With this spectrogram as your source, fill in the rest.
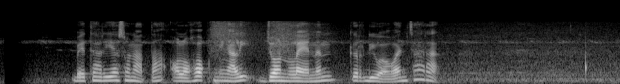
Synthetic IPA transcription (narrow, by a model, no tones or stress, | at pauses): bɛt̪aɾiasɔnat̪aʔɔlɔɦɔk̚niŋalid͡ʒɔnlɛnənkɨrdiwawaɲt͡ʃaɾa̰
